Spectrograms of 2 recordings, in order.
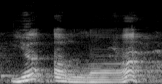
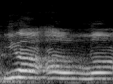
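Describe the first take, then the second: First: It sounds dismayed and weary. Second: It sounds joyful and grateful.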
